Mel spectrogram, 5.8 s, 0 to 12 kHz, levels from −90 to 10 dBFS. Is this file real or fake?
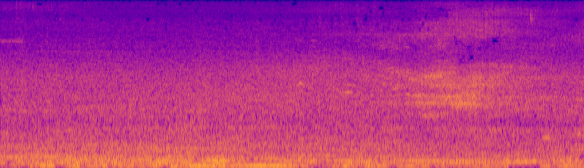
real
